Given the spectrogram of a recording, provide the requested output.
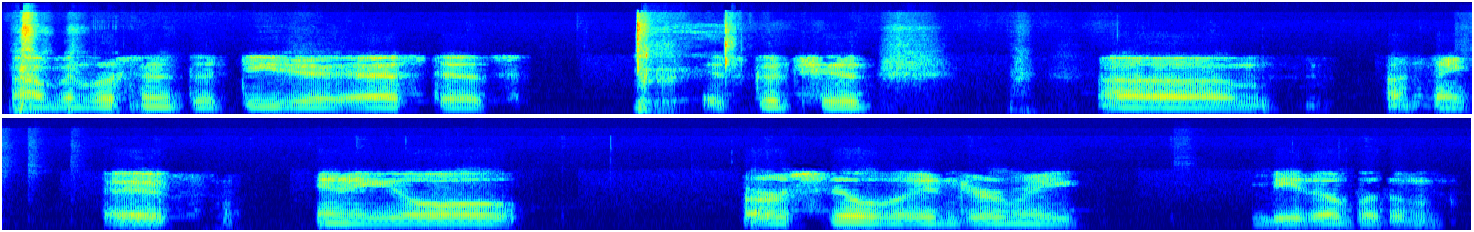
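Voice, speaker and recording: A drunk, drowsy man leaving a rambling voicemail as a caller, halting between trailing phrases. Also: low voice, flat delivery, creaky, no room sound. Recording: muffled, phone-like voicemail recording.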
